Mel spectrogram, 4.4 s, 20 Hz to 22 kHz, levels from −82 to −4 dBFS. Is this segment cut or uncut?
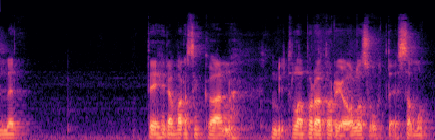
uncut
